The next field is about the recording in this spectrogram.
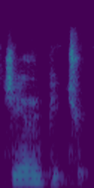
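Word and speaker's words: Jalen Pitre: okay we're looking at jalen petrie did i pronounce that right yes jalen petrie that's who i'm going with that's rising go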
